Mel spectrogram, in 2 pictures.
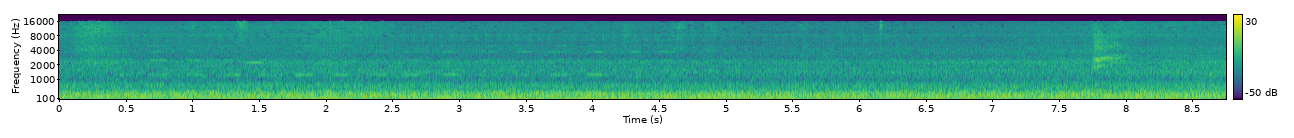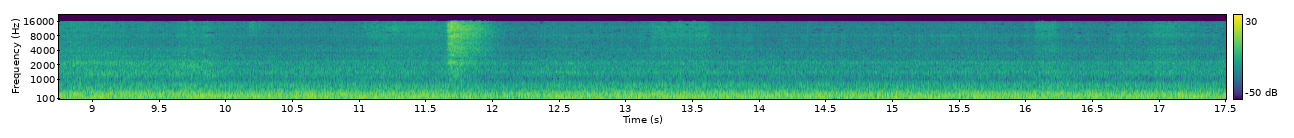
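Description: Flatbed tow truck's engine running steadily while its hydraulic bed, loaded with a car, tilts back down. A short sharp click comes about eight seconds in and a louder clack about twelve seconds in.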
